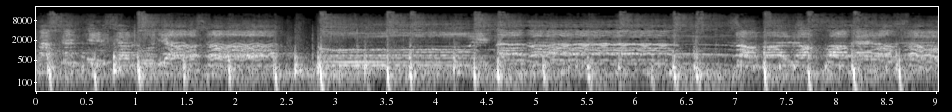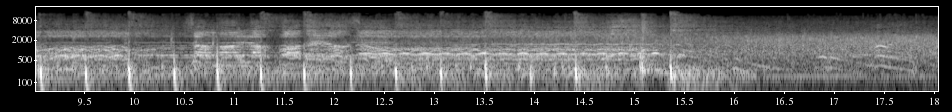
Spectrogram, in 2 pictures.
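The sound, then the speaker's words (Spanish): A theatre audience in Cádiz, in stalls with some empty seats, gives a carnival comparsa on stage a farewell of loud, sustained applause mixed with cheering and shouted voices. The dense wall of clapping carries on steadily before thinning out toward the end. “Despedida entre aplausos, con un patio de butacas con algunos claritos que no entendemos ante un repertorio como este y una comparsa de primer nivel como la que tenemos sobre el escenario.”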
